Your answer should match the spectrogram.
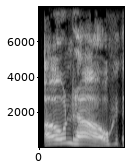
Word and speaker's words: OYNO: And bonus if you know what these mean, but Oh No is one. It's spelled O-Y-N-O. – Looks like Oino. – Oino. But I would say, oh no, Oino. Or Mir, M-I-R.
